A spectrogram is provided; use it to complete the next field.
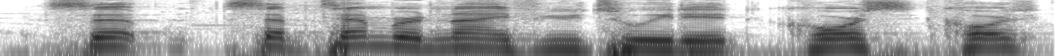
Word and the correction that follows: coercion: Coercion, sorry.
